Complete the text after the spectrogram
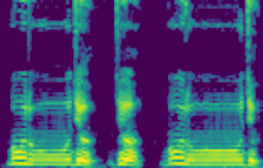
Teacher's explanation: اب یہاں جیم پہ جزم آ گئی، جیم پہ قلقلہ ہے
